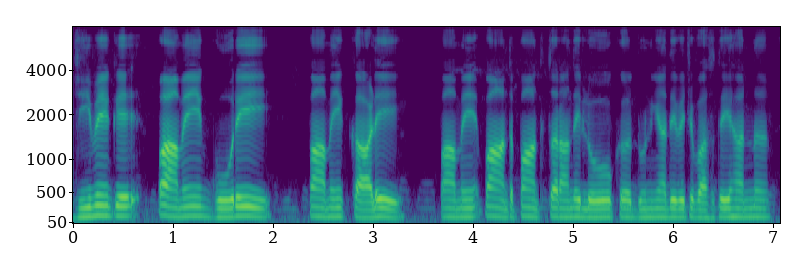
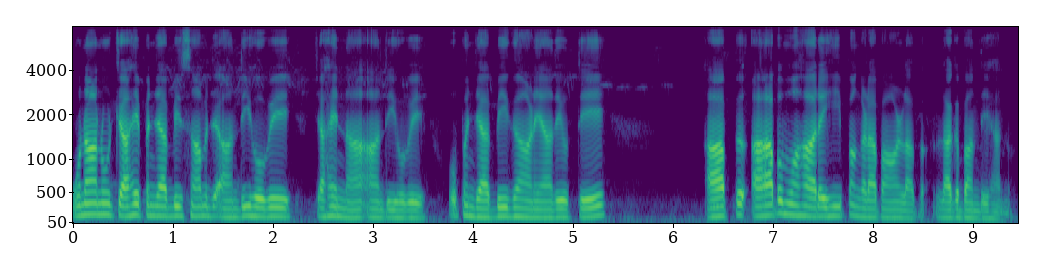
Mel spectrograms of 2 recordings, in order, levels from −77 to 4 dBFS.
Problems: constant background noise, background conversations at intervals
